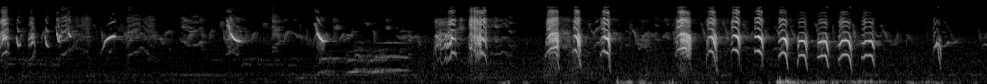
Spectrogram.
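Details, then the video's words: Morning lure song of a long-tailed shrike to make other shrikes reply. Scratchy phrases and downslurred notes build into a rapid series of sharp, repeated descending chips, with soft low thumps in the background. "toet toet Suara cendet gacor Pagi Hari pancingan jitu BIKIN cendet diam langsung nyaut ikutan bunyi"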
